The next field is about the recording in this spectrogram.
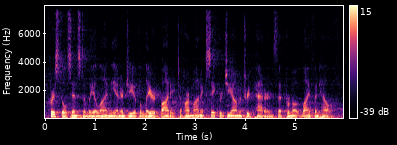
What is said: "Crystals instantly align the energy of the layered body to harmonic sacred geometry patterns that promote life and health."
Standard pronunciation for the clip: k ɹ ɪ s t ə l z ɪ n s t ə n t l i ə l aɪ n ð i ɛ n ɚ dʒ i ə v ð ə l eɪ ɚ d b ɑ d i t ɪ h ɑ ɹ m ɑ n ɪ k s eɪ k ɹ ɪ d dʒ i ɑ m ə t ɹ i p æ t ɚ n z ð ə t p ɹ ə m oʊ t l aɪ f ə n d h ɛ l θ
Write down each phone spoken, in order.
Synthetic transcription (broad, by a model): k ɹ ɪ s t l z ɪ n s t ə n t l i ə l aɪ n ð i ɛ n ɚ dʒ i ə v ð ə l eɪ ɚ d b ɑ d i t ɪ h ɑ ɹ m ɑ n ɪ k s eɪ k ɹ ɪ d dʒ i ɑ m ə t ɹ i p æ t ɚ n z ð ə t p ɹ ə m oʊ t l aɪ f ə n h ɛ l θ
